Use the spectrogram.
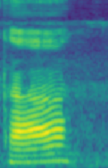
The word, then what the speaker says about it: К: Uppercase is uppercase ka, and lowercase is just like an uppercase but smaller, pronounced ka.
